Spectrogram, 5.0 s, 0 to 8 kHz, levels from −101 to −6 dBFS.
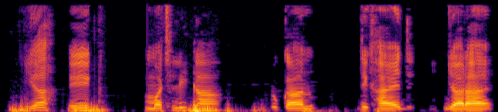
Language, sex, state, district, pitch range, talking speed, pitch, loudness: Hindi, male, Bihar, Darbhanga, 125-135 Hz, 110 wpm, 130 Hz, -24 LUFS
